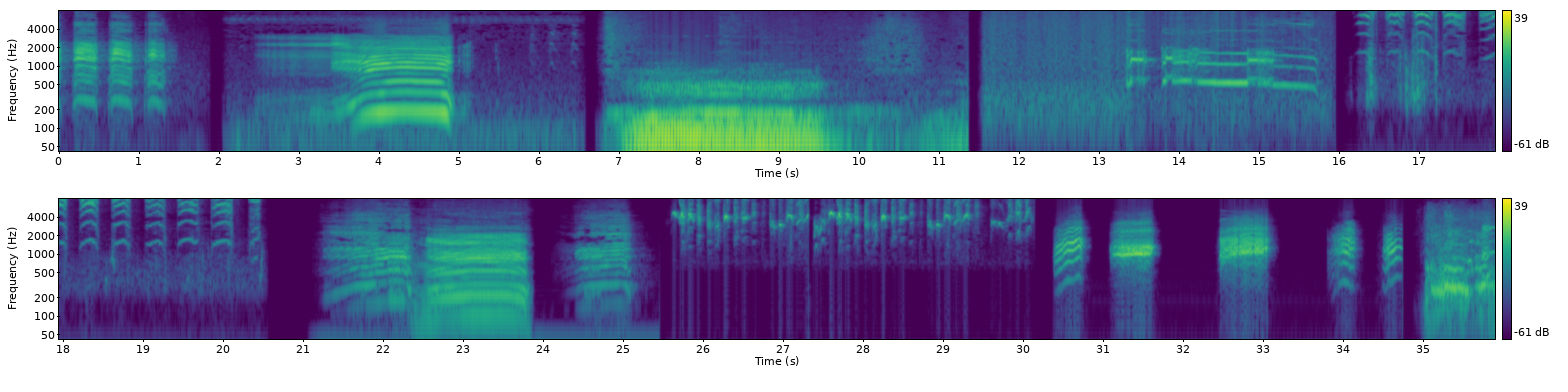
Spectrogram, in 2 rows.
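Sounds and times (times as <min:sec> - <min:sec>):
cow mooing: 0:02.5 - 0:05.1, 0:21.2 - 0:25.3
rooster crowing: 0:13.3 - 0:15.8
rapid high-pitched squeaks: 0:16.2 - 0:20.6.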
